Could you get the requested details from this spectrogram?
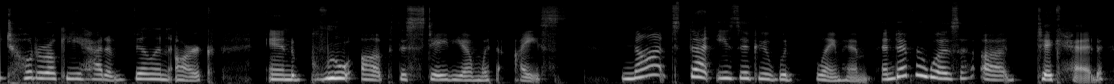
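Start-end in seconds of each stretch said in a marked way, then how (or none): none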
